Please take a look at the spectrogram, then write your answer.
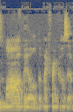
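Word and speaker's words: Mauville: reminds me of a maul it's it's it's pronounced mville but my friend calls it mulville because of it but that's not but just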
